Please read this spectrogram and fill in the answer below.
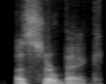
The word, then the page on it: acerbic: American English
